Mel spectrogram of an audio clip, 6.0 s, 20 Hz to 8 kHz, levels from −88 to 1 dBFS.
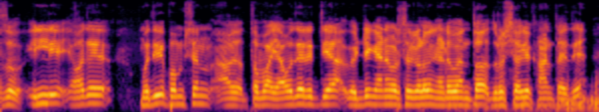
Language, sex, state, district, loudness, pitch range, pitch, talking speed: Kannada, male, Karnataka, Koppal, -14 LUFS, 145-165 Hz, 155 Hz, 140 wpm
